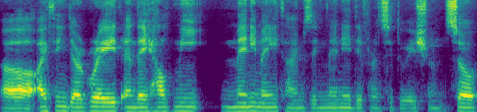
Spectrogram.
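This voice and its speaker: A man speaks in a fairly low, dark and mellow voice with monotone, flat intonation. The recording is very clean, with a silent background. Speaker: YouTuber, would-be language student. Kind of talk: personal video message. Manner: unscripted, halting with fillers.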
